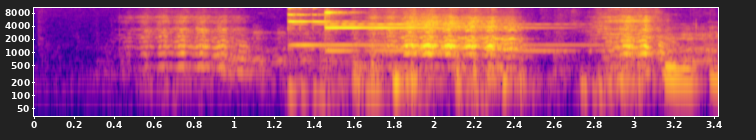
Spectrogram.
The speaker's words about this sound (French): Bah, la chèvre. Bonne réponse.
